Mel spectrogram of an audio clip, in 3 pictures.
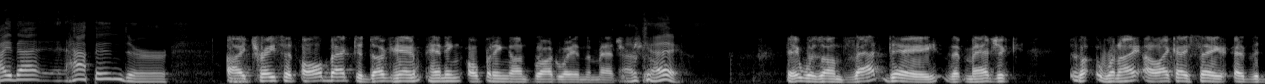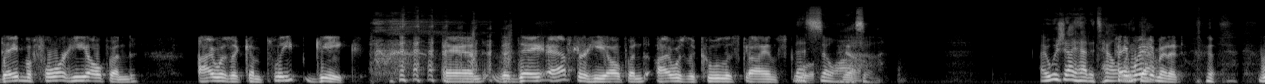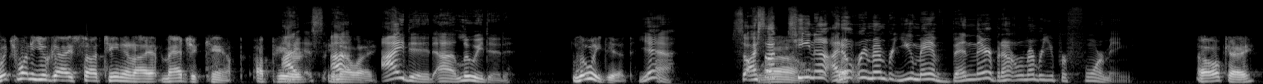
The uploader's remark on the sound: an over the phone chat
